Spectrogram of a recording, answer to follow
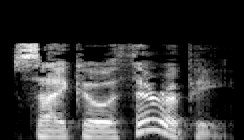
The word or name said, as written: psychotherapy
